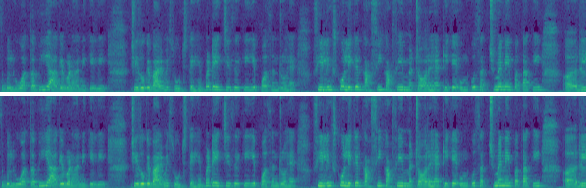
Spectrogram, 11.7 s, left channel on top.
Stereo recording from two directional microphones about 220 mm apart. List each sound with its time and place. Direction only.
0.1 s speech: 45° right (ahead or behind)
